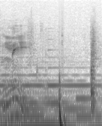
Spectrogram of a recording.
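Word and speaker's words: 理: universe which is this they pronounce it Lee now this sign has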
